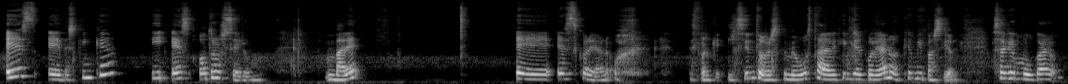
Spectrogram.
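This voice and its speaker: A woman's voice: on the high side, moderate pace, pauses often, darkish tone, husky. A young woman from Spain with a Spanish accent, chatting casually on a live beauty stream and rambling off track. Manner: rambling, chatty, self-interrupting.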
